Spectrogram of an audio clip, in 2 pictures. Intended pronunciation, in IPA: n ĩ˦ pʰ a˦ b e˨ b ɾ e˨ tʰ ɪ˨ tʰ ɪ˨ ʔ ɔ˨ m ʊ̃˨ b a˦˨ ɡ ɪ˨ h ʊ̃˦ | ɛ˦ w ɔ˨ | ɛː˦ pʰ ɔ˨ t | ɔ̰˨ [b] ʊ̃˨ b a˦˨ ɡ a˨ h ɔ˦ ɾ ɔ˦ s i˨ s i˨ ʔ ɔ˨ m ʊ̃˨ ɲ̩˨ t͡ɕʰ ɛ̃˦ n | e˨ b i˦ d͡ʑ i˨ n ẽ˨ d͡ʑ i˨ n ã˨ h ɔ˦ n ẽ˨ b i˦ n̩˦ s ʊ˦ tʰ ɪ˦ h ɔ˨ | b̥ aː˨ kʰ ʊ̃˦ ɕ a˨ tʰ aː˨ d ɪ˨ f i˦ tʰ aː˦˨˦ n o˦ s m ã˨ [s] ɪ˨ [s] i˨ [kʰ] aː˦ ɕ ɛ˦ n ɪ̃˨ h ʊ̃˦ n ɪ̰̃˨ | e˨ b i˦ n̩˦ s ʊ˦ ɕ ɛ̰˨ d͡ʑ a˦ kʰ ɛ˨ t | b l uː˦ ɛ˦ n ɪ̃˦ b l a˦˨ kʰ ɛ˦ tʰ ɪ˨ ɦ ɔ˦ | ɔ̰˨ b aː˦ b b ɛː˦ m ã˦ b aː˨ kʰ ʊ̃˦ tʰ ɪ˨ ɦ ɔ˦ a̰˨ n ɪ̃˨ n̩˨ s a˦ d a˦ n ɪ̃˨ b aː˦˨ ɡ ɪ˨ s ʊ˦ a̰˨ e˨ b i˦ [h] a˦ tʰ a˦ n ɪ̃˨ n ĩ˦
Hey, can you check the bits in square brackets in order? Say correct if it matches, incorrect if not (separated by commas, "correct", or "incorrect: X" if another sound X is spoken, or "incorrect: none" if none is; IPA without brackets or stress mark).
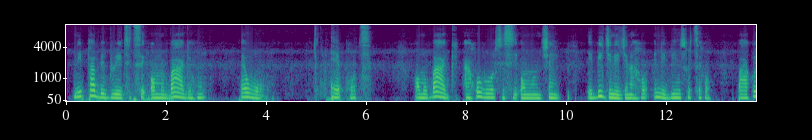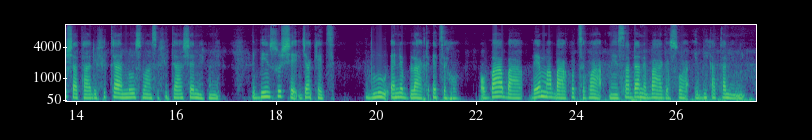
incorrect: m, correct, incorrect: f, incorrect: tʰ, correct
